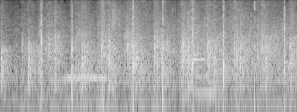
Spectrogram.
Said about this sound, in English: So, a round of applause for Javier.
